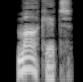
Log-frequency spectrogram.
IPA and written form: ˈmɑː.kɪt (Market)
